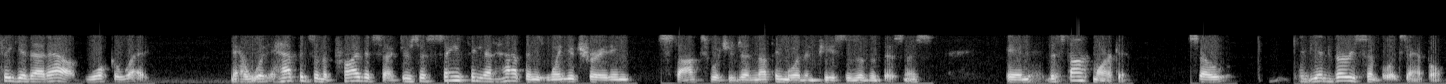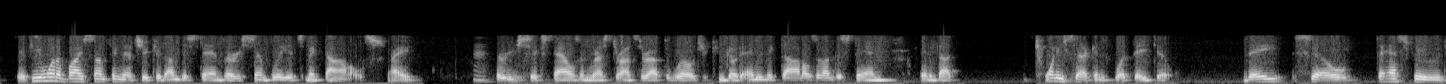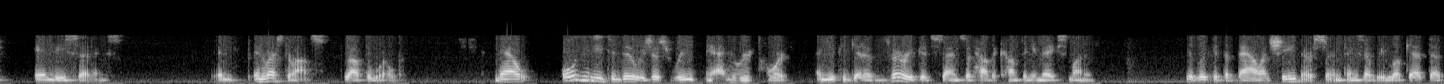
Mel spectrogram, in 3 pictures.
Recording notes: Phone Interview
